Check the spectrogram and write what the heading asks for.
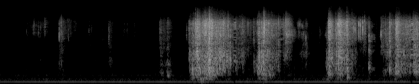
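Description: Foil trading-card pack wrapper being torn open and crinkled: a few faint clicks of handling, then loud crinkling in several bursts starting about two seconds in.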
